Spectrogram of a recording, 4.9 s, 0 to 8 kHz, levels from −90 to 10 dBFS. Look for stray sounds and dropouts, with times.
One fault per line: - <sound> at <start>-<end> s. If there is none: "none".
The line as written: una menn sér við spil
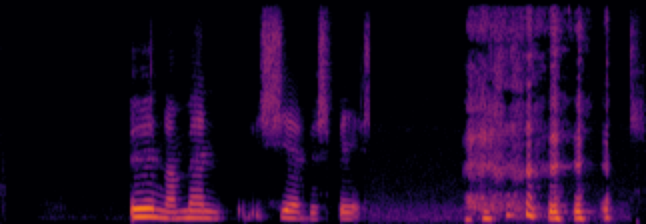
- laugh at 3.5-4.6 s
